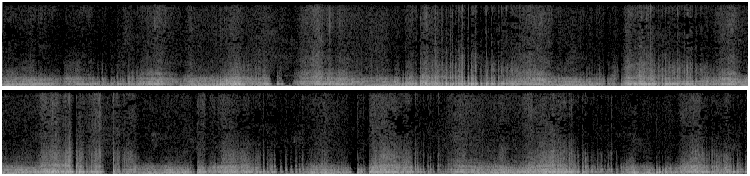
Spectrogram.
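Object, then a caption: Foam microphone windscreen. Fingertips scratch and rub a dark grey foam microphone windscreen, making a continuous, close, muffled rumbling rustle. The sound is heavy in the low end with a steady scratchy texture around the midrange and almost no bright content, with a few brief dips where the rubbing pauses.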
